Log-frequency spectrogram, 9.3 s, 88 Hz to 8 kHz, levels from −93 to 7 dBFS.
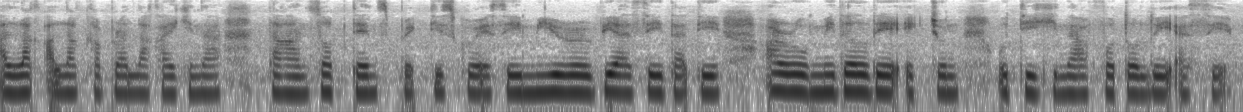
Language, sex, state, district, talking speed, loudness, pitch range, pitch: Nagamese, female, Nagaland, Dimapur, 150 wpm, -17 LUFS, 185-195 Hz, 190 Hz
